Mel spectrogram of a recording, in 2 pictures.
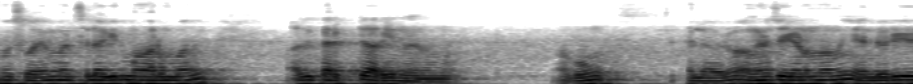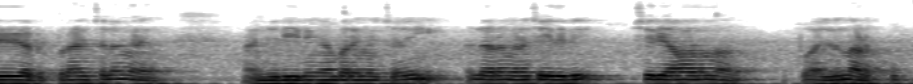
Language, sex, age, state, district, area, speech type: Malayalam, male, 18-30, Kerala, Kasaragod, rural, spontaneous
